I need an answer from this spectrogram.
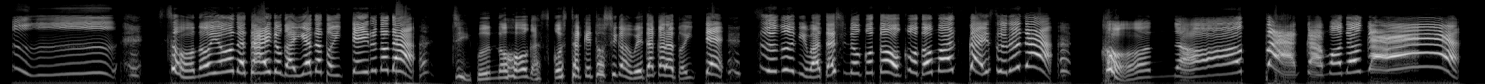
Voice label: female

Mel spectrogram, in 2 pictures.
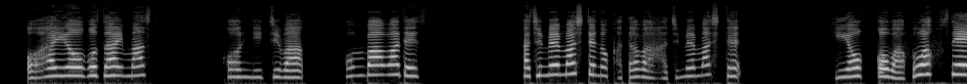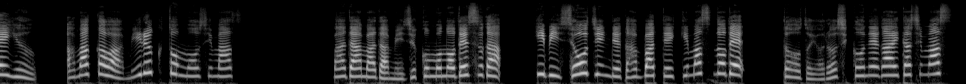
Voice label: milk voice

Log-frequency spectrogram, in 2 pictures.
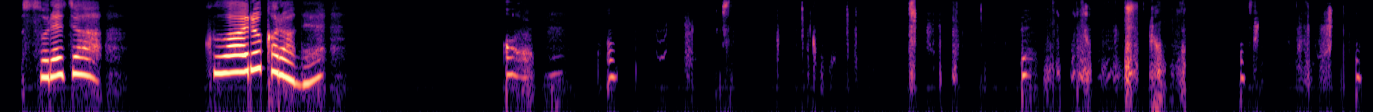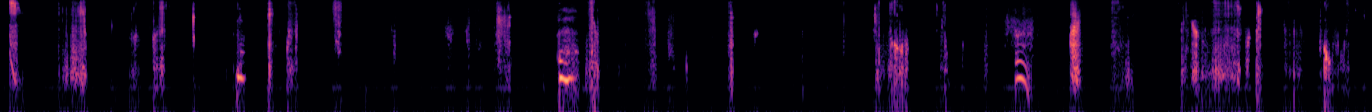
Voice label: boyish girl, milk voice, adult; freezing

